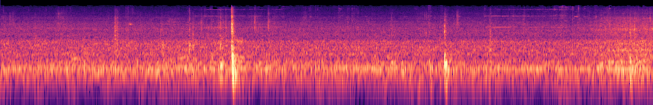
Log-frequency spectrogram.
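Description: Vehicle engine idling with a steady hum, broken by two sharp knocks, one about three seconds in and a second, weaker one near six seconds.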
